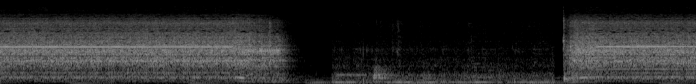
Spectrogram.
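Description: Electric mixer grinder (Havells) spinning roasted dry fruits in a small steel jar, grinding them to powder in short pulses. The motor runs with a steady whine, stops about three seconds in, and starts again about five and a half seconds in.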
